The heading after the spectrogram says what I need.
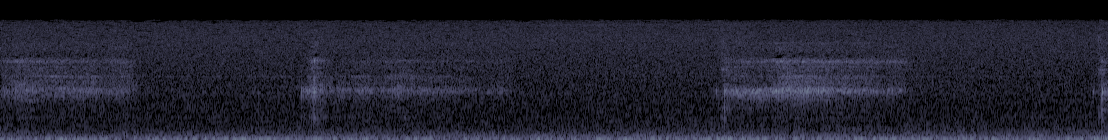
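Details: Snoring recorded during sleep with the SnoreLab snoring app.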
